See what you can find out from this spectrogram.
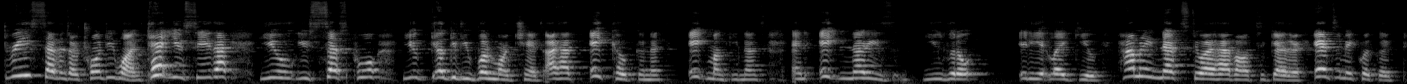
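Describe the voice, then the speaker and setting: A woman's voice: on the high side, animated, normal speed, hardly any pauses. A woman reading a story aloud, voicing a tyrannical headmistress who barks insults at a pupil. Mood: bellowing, bullying. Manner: barking insults, loud and harsh. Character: bullying tyrannical headmistress, woman, huge, furious.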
